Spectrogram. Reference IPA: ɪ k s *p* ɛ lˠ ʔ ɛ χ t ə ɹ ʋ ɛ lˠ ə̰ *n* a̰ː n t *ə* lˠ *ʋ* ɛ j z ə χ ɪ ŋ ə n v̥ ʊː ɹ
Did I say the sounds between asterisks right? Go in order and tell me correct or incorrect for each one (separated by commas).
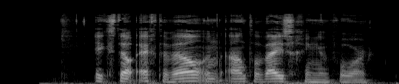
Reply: incorrect, correct, incorrect, correct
